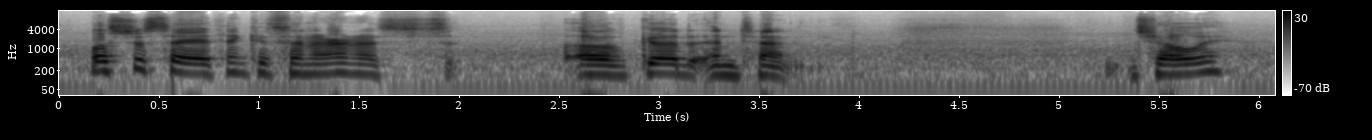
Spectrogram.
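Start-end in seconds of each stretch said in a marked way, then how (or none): none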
